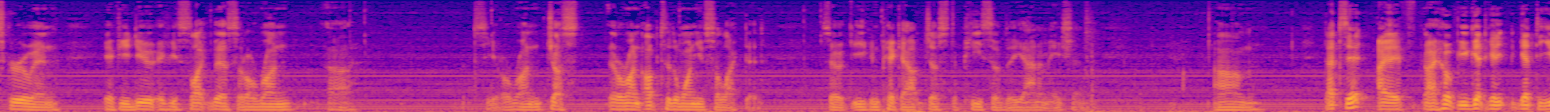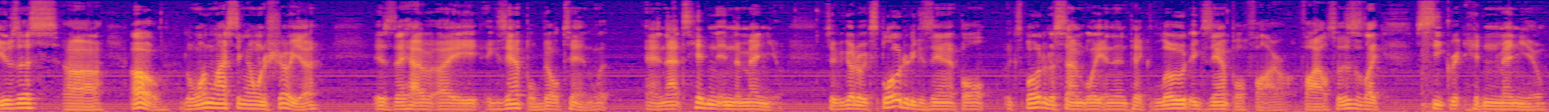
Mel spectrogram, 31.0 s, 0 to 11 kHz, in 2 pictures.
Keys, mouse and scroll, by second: 2.1 click, 3.5 click, 4.8 click, 6.6 click, 8.1 click, 8.7 click, 17.0 click, 18.4 click, 23.5 click, 27.6 click.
